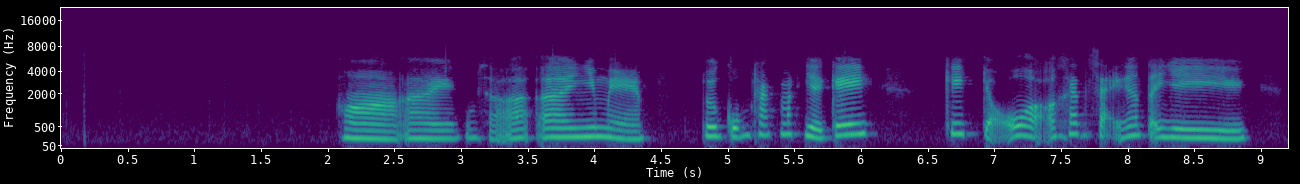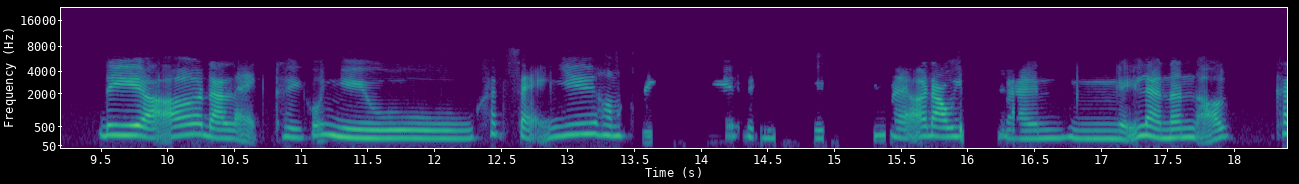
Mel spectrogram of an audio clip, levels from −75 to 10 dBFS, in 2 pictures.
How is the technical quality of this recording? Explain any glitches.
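The recording has clear call-related glitches in its last few seconds, all clustered between 13.4 and 16.4 s, heard over a call-codec band that stops at about 8 kHz.

Other side's voice leaking through: scraps of a second voice appear at 13.36–13.5 s, 14.85–14.91 s and 15.92–15.97 s. The first two sit far below the talker, about 25 and 35 dB down, while the last is much stronger, only about 10 dB under. The likely cause is an echo canceller leaving residue of the far end's loudspeaker in the microphone. What separates this from crosstalk or background chatter is how short the scraps are, each tied to moments when the canceller is struggling.

Speech suppressed in double talk: the talker's level collapses from 13.4 to 15.48 s, about two seconds in all, and again from 15.96 to 16.4 s, dropping by roughly 40 dB at its deepest. This is likely the canceller turning everything down while both ends spoke at once. 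Unlike a network dropout, the dips line up with the leaked far-end fragments, and the voice dips, thins or cuts out in pieces rather than breaking up with repeated or stretched audio.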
